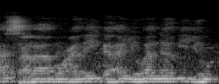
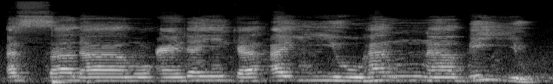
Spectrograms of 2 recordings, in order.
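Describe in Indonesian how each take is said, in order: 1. Konsonan ganda dibaca pendek. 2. Konsonan ganda dibaca panjang. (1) "begitu aja, nggak ada tasydidnya" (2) "Ini tasydidnya banyak banget bu"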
